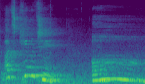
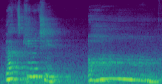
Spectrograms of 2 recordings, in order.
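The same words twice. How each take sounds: The two takes are said the same way.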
